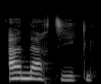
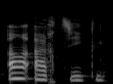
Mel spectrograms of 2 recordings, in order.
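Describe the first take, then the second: First: The n is linked into the next word. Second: The n is not linked to the next word. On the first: The speaker calls it right. "la liaison est obligatoire entre un déterminant et un nom" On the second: The speaker calls it wrong. "Ce serait faux de dire"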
